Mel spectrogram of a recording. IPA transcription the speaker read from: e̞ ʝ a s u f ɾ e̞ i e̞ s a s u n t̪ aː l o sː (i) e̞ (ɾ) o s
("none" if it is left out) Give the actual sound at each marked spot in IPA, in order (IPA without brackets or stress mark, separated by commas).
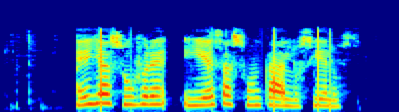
j, l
